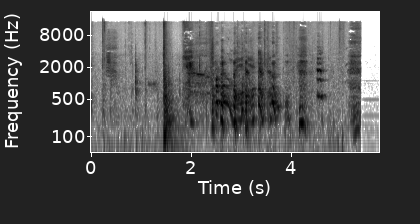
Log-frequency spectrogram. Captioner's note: laughter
